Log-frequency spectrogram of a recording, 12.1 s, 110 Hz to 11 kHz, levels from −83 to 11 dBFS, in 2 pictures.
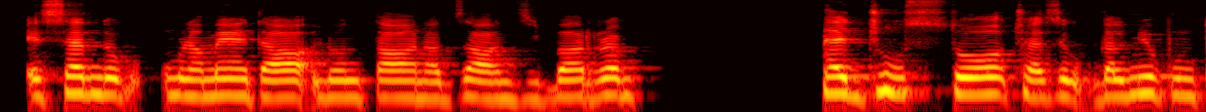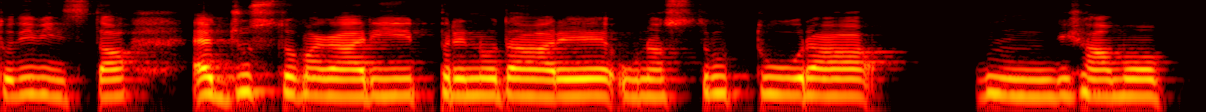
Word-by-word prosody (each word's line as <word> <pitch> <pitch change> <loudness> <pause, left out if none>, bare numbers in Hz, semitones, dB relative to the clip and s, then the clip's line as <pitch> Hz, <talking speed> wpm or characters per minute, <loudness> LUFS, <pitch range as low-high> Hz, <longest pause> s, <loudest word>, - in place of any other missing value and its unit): essendo 230 0 +1
una 220 -2 -2
meta 210 -2 +2
lontana, 200 -1 -2
Zanzibar, 205 +2 -1 0.9
è 235 -2 +5
giusto 235 -1 +2
cioè, 215 -4 -1
sec 205 +1 -3
dal 210 0 -1
mio 240 0 +2
punto 220 -1 -3
di 220 +2 -2
vista, 210 -1 -4 0.3
è 225 -1 +5
giusto, 250 +1 -1
magari 215 0 0
prenotare 220 -1 +3
una 210 0 -3
struttura, 225 -1 -1 0.5
mhmm, 215 -3 -2
diciamo, 215 -1 -1
215 Hz, 110 wpm, -23 LUFS, 210-230 Hz, 0.9 s, è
